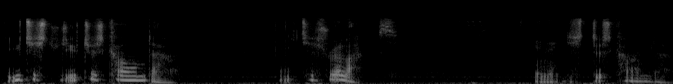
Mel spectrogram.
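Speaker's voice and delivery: fussing granddad. Acted. Granddad tells Tommy to wipe his tears, high soothing. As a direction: coax him down in a high granddad voice. Granddad calms crying boy.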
